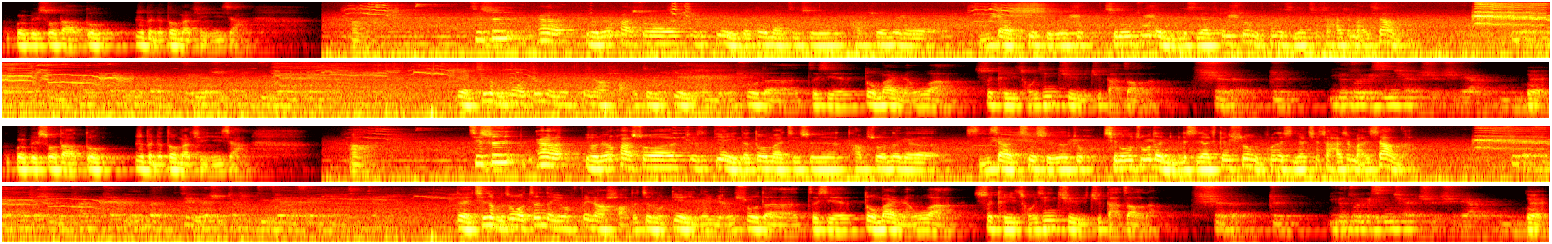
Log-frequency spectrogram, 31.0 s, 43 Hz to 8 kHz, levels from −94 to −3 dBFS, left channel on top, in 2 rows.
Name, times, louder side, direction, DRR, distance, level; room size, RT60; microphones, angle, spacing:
voice 1, 0.1-2.8 3.5-3.8 4.7-14.1 20.0-27.0 30.7-30.9, right 3 dB, 80° right, 0.6 m, -21 dB
Fowl / Gull seagull, 3.2-23.1, left 7 dB, 90° left, 0.5 m, -30 dB
voice 2, 4.8-5.2 15.0-19.4 27.4-27.9 28.1-28.3 28.7-30.9, equal, 50° right, 3.1 m, -32 dB
8.8 x 7.5 x 7.2 m
head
